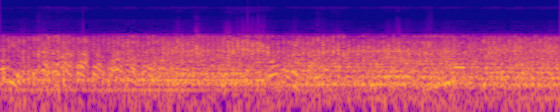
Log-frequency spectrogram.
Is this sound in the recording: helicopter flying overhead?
yes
